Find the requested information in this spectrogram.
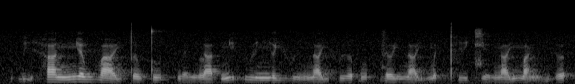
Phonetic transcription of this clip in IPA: ɓḭ˧˨ ha˧n ɲɛ˧wvaː˧˩j t̪ə˨˦wt̪u˦˥t̚hwɛ̤˨˩ŋ la˨˩t̚ɲi˦˥t̚vɨ˧ɲə˧j vɨ˧˩ŋna˨˦jfɨ˧ə̯ɓo˨˩k̚ zə˧jna˧˩j mə˦˥t̚t̪ʰi˧t͡ɕe̤˨˩ ŋa˨˦jma˧˩ŋvḭ˧˥ə̯

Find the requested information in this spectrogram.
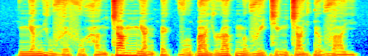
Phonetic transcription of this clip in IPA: ɲa˧˥nju˨˩ vɛ˨˩˨fo˨˩ha˨˩˨n ca˧mɲa˨˩˨ŋ ʔɛ˨˩k̚vo˧˥ ɓa˧jɹa˦˥t̚ mə˧˥wve˧ce˧˥ŋca˨˩˦j ɗə˧˥w va˧j

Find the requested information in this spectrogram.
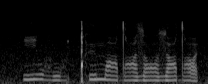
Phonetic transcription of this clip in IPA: iβɔ̤βɔ̤ ǃʰɨmɔːdˤaːzɔː zodˤɘ

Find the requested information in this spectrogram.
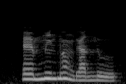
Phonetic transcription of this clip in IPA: ɛ˧ mĩ˦dɔ̃˦˨ɡa˨ nu˨

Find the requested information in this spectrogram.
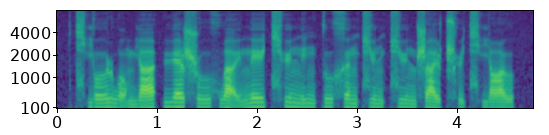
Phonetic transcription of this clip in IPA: t͡ɕʰjo˧˥ʊ̯ɻwɔ̰˨˩mjä˧˥ | ɥɛ˥ʂu˧˥ xwa̰˨˩ɪ̯n̪e˥ɪ̯t͡ɕʰy˥˧ni˥˩ŋ t̪u˥xə˥nt͡ɕy˥˧n t͡ɕy˥˧n ʂa˥˩ɪ̯ʈ͡ʂʰɻ̩˩t͡ɕʰjɑ˥ʊ̯

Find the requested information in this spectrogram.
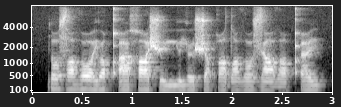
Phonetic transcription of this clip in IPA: ɾy zˤiðˤo ju qʼæ χɑ ʃy mʲojø ʃyqædˤɑðˤo zæðˤæ qʼi

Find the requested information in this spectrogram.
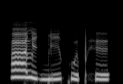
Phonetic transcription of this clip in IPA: aː˦li˨ɡ͡biː˨˦kʷe˨ pʰɪ˦

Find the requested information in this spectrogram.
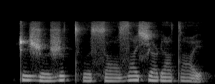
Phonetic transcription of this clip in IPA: ʈiʐʊʐʊ tʰʊ sɒ zˤeɕɒɽitˤe

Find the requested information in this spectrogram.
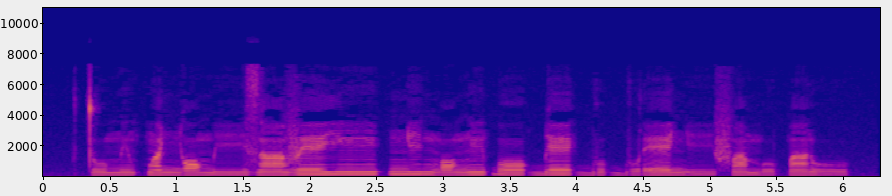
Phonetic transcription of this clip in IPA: tu˧mĩ˧kʷã˦ ɲɔ˦miː˧zã˦ veː˦jĩ˦ | ɲi˦ ŋɔ˧ŋĩ˦ ɓoː˦ɡ͡beː˦ ɡ͡bu˧ ɡ͡bu˨ɾeː˦ɲiː˨ fã˧mu˨pã˧ ɾu˨

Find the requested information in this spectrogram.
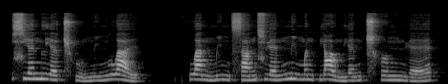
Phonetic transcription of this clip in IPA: ɕjɛ˥nljɛ˧˥ʈ͡ʂʰṵ˨˩ n̪i˧˥ŋlwa˥˩ɪ̯ | pʰwa˥˧nmi˥˩ŋ sa˧˥nɕɥɛ˧˥n n̪i˥˧mə˥˧npjɑ˥˩ʊ̯n̪jɛ˧˥n ʈ͡ʂʰɤ˥ŋ n̪ɥɛ˧˥

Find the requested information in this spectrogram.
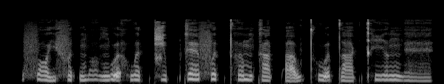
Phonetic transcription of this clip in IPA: fɔ˧˩jfə˨˩t̚ mɔ̤˨˩ŋṵ˧˨ə̯ hwə˨˩t̚t͡ɕɨ˨˩p̚kɛ˧ fə˦˥t̚t̪ʰə˧mka˨˩k̚ʔa̰˧˥w t̪ʰṵ˧˨ə̯t̪a˨˩k̚t̪ʰi˧ə̯ ŋɛ̤˨˩

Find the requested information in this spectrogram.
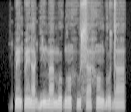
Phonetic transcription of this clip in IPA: k͡pɛ̃˨k͡pɛ̃˨˦ɾa˦˨ ɡ͡bĩ˨˦ma˧mo˦ ɡɔ̃˧hu˨ sa˨˦hɔ̃˦˨ɡ͡bo˨˦ da˧

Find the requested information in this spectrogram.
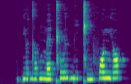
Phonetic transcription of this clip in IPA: pʲo˨˦dɤ˨˦bmɛ˨˦ ǁu˦˥lʲbi˦˥ǁi˨˦ fɔ˦˥mʲɔ˦˥

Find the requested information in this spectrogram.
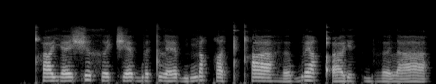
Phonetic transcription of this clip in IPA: qʰə˨˦jɛ˩˧˩ ʃə˥˧xə˨˦t͡ʃɛ˩˧˩bə˧˩˧t lɛ˩˧˩b ŋə˥˧qɤ˧˩˧t qʰa˥˧ɦə˩˧˩ bɛ˥˧ qʼə˨˦ɾʲə˨˦t bʱə˧˩˧la˩˧˩

